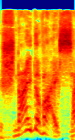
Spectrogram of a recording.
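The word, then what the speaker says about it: Schneider Weisse: You've got to say it like the German, Schneiderweiss.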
